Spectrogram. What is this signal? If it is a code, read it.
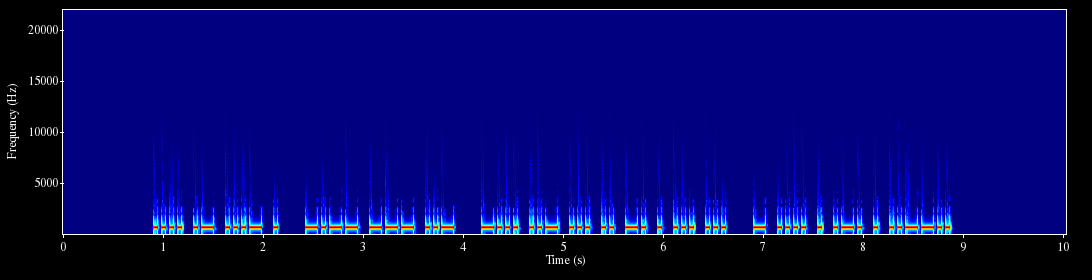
Morse code, heard as a keyed tone, about 28 wpm, 700 Hz. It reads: HAVE YOU BUSINESS THERE?
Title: Sentences from Top 600 Words 30wpm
